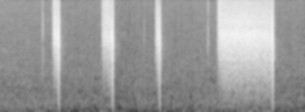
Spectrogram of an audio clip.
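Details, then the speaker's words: Inductive kickback arcing: releasing a switch breaks about one amp through an inductor, and the voltage rises to ionize air; sharp, uneven snapping cracks with a short hiss as the arc repeatedly strikes and breaks across the opening connection. "it's actually turning on and off very rapidly and what's happening is as the as the atmosphere breaks down it ionizes and becomes conductive current flows through the inductor and it rebuilds its magnetic field"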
